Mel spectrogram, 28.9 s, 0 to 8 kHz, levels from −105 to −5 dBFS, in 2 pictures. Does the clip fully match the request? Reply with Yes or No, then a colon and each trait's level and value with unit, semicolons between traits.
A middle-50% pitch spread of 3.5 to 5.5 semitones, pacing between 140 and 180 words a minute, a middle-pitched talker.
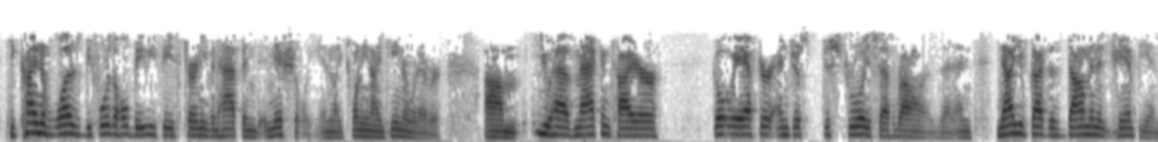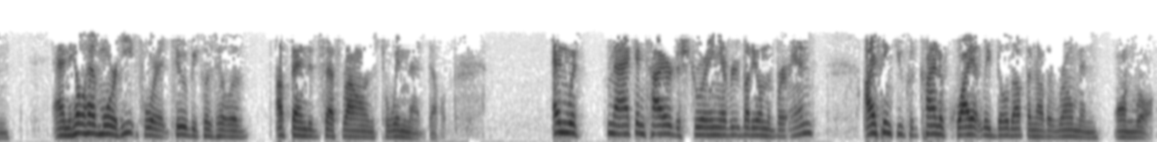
Yes: average, 4.9 semitones; average, 155 wpm; medium, 155 Hz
